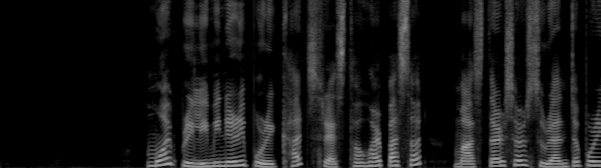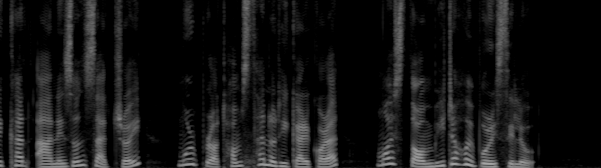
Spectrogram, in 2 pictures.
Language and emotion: Assamese, surprised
